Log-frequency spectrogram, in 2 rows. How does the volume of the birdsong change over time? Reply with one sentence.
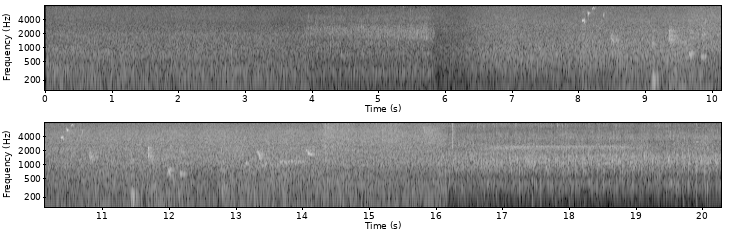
The loudness of the birdsong goes down.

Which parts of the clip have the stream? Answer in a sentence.
The stream can be heard from 0.0 to 20.2 s.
